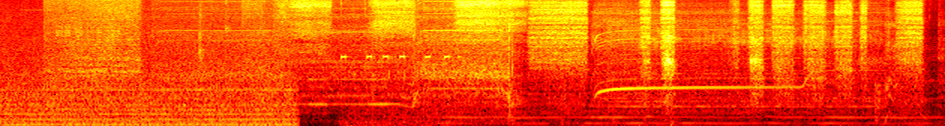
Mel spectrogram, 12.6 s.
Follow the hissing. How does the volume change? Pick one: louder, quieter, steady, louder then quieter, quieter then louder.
steady.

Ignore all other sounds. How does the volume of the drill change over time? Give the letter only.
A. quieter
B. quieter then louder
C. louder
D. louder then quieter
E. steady
D.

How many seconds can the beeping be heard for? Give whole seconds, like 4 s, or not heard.
2 s.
